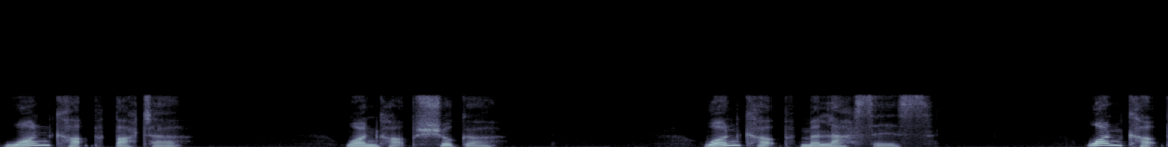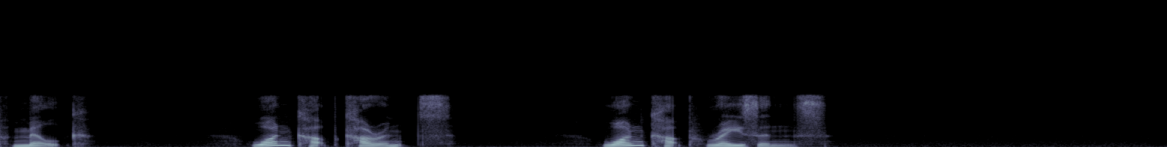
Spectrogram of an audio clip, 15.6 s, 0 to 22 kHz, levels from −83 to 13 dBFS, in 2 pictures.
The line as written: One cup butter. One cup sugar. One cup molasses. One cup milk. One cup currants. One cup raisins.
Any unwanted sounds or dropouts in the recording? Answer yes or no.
no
